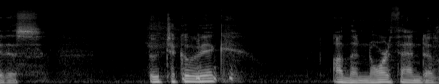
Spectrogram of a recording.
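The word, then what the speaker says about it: Utqiaġvik: So the Alaska Triangle goes from Juneau, Alaska to Anchorage, and then it goes north to, I learned how to say this, Utikavik on the north end of Alaska.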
